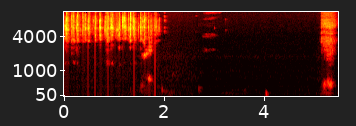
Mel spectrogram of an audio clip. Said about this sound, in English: Um, I'm gonna re-roll two uh, agility dice uh, all right, that was uh another um one success.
